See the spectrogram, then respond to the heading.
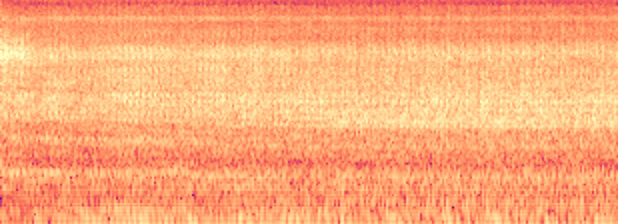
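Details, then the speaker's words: Duet car with a misfiring ("sneezing") complaint during throttle work; right at startup it runs fast and loud with a steady, busy drone that does not settle, and turning the adjuster changes nothing; the owner suspects it is drawing extra air somewhere: high idle, cause unconfirmed. "интересно не хочет заглохнуть воздуха как будто бы много где-то тянет Так а где он тянет воздух интересно"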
